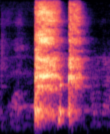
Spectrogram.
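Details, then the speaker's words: Two harsh, noisy cough bursts from a young boy in a quiet room at bedtime; the children are coughing and he is currently coughing the worst. "Donc, mais pourtant, ils toussent comme... On va dire qu'en ce moment, maintenant, c'est lui qui tousse le pire, quoi."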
